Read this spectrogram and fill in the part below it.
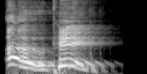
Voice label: "Oh-oh, big!", announcer; METAL SLUG 6; メタルスラッグ6; Unused materials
